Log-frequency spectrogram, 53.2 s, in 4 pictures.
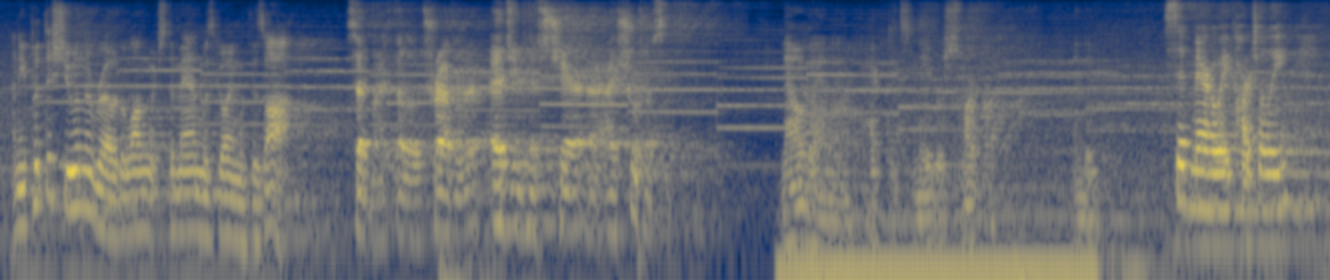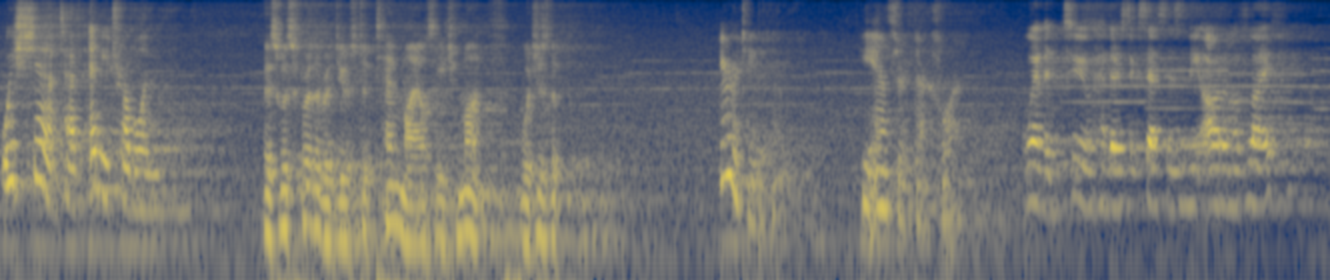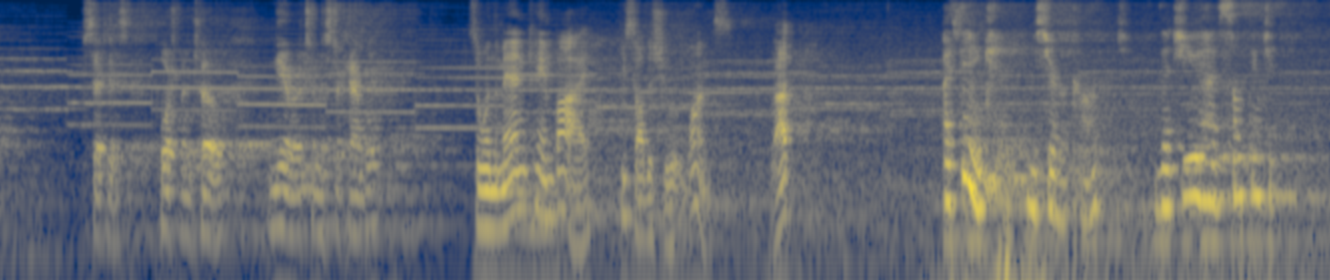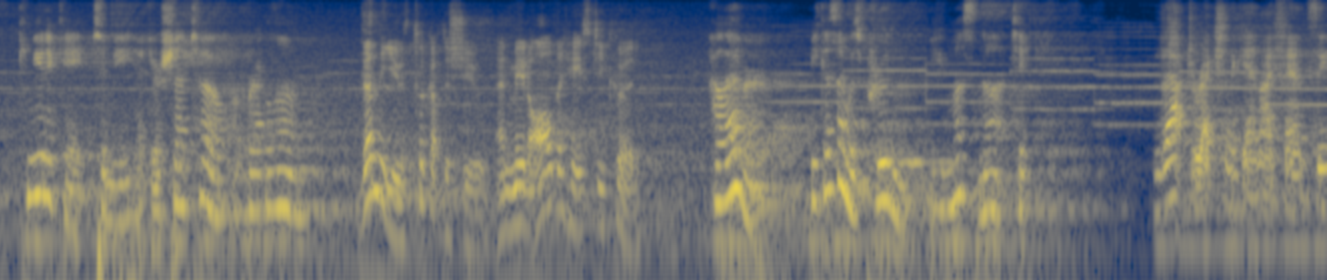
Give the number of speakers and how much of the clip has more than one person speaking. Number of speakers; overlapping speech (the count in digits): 7, no overlap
